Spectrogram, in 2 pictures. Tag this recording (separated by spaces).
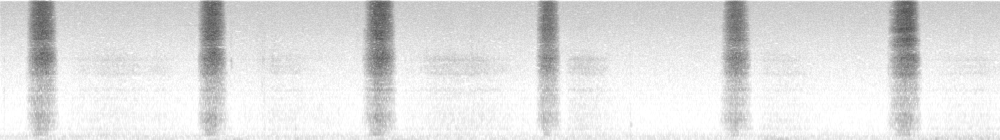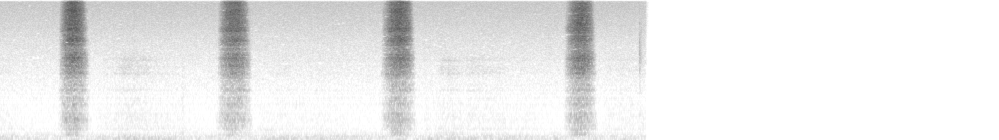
OWI film nose sniff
